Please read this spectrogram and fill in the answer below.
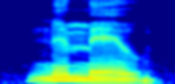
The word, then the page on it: nimeaw: kwamera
